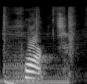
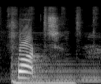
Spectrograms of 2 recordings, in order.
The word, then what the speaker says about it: fourth: Nah, untuk angka di tanggal kita membacanya fourth. Ada seperti bunyi H-nya gitu ya di belakangnya, fourth.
